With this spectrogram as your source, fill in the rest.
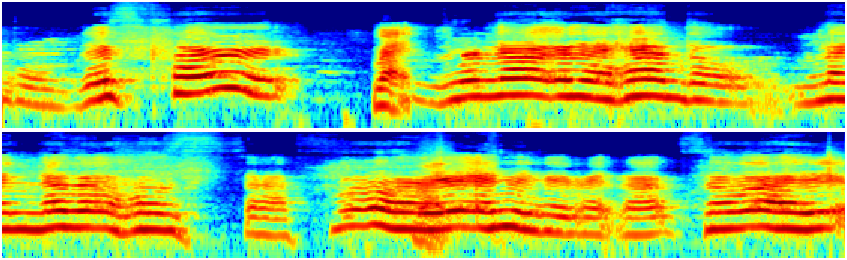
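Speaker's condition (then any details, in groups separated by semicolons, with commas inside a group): Spinal muscular atrophy type 2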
